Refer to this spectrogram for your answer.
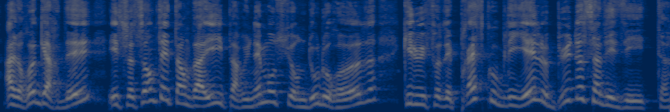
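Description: A man narrating a classic novel in measured, literary storytelling. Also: high-pitched, sing-song, darkish tone, breathy edge. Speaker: audiobook reader.

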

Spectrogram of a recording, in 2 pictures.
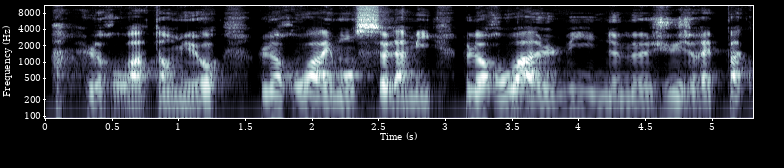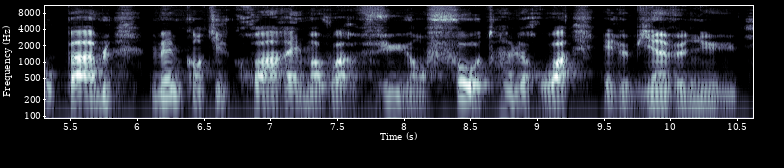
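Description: A man's voice: lowish voice, steady tone, unhurried, hardly any pauses, lightly acted. A man voicing a proud, wounded queen, pleading in a heightened voice that rises to cries. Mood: agitated.

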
